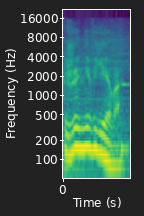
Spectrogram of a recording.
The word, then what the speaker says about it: Женевьева: Святая Геновефа более известна нам как Женевьева. Так произносят ее имя на родине во Франции.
